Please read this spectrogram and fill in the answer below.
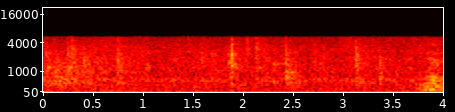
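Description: Light, irregular clicks and rustles of paper sheets being handled on a conference table, over a steady room hiss. A man's voice comes in right at the end.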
